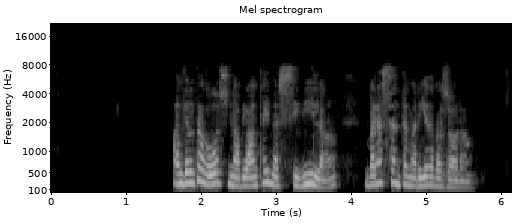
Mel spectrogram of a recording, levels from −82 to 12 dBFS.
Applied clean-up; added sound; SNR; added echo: none; none; none; none.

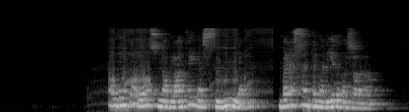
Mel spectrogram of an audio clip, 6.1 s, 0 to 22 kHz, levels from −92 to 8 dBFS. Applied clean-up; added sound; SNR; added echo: neural separator model SepFormer DNS4.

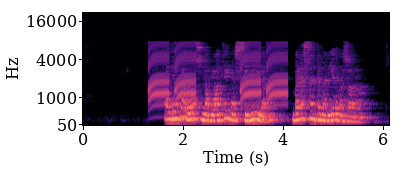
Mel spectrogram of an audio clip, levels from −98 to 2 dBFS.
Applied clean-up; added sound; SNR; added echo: none; Alarm; 17 dB; reverberation time 0.6 s.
